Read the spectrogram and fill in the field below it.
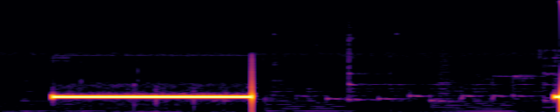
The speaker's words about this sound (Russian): Но у меня даже сохранен. Гудок идет.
